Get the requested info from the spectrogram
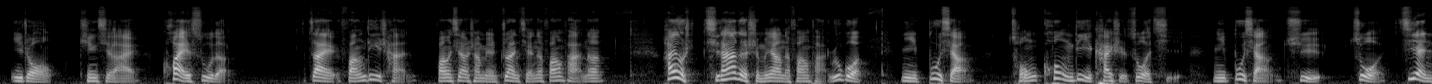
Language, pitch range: Chinese, 150-190 Hz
